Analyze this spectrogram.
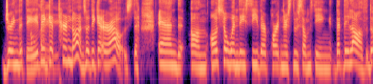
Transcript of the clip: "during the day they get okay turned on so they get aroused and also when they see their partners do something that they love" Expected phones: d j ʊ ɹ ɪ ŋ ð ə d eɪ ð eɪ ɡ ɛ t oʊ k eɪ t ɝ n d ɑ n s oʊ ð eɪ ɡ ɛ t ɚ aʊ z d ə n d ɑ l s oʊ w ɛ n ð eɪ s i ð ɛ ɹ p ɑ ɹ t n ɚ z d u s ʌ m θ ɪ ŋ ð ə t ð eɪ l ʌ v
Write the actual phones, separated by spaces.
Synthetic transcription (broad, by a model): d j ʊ ɹ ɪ ŋ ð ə d eɪ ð eɪ ɡ ɛ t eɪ t ɝ n d ɑ n s oʊ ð eɪ ɡ ɛ t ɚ aʊ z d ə n d ɑ l s oʊ w ɛ n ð eɪ s i ð ɛ ɹ p ɑ ɹ t n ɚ s d u s ʌ m θ ɪ ŋ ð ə t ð eɪ l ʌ v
